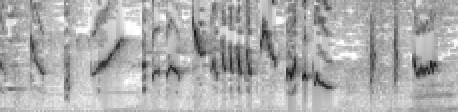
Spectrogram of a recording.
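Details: High, excited twittering from an Oriental white-eye, sung to provoke replies from other white-eyes: dense clusters of sharp chirps and looping whistled notes, tumbling in quick succession over a low background drone.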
